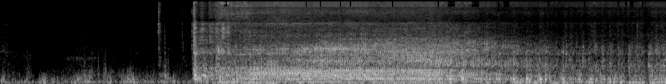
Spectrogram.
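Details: Mercury 40 hp two-stroke outboard, just refitted after a water pump impeller replacement, is cranked with a little throttle at a steady four-odd turns a second for several seconds but never catches; a no-start.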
